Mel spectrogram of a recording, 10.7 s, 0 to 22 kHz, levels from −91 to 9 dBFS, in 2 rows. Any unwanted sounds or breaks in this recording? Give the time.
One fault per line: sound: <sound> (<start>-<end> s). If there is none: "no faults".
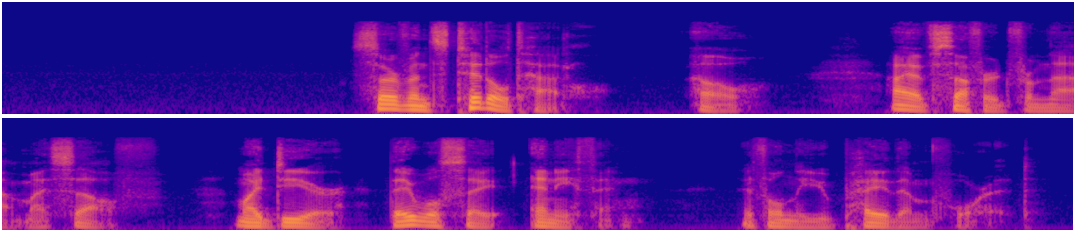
no faults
